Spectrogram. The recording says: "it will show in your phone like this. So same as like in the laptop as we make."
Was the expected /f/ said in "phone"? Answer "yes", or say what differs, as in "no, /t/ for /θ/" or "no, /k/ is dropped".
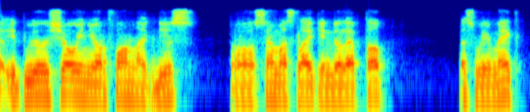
yes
